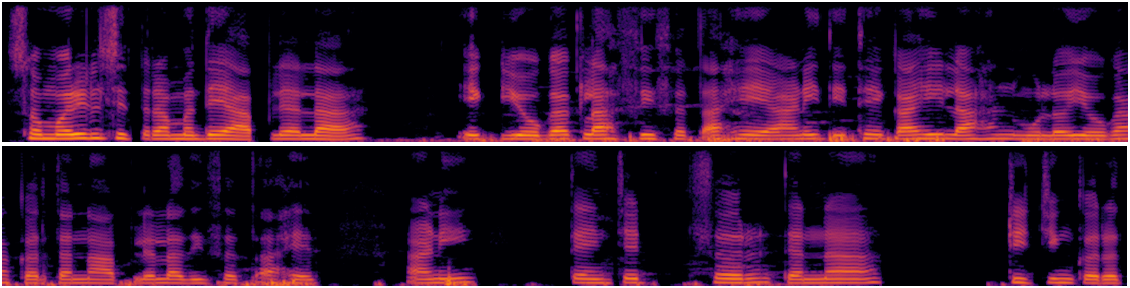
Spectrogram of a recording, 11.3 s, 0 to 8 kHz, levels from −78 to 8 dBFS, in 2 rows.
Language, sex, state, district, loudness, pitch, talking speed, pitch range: Marathi, female, Maharashtra, Aurangabad, -21 LUFS, 215 Hz, 130 wpm, 205-225 Hz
